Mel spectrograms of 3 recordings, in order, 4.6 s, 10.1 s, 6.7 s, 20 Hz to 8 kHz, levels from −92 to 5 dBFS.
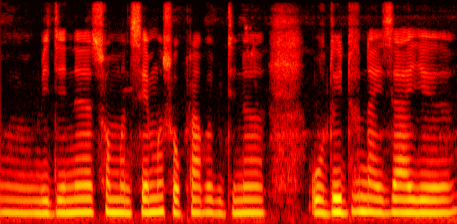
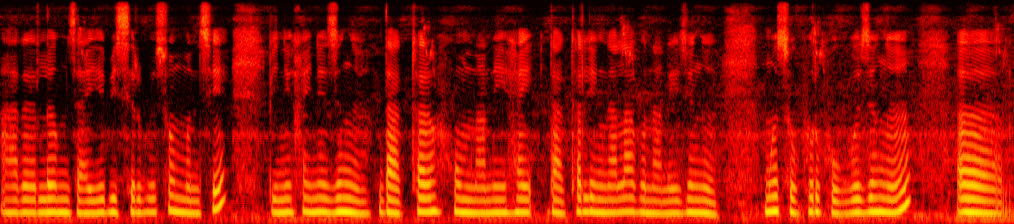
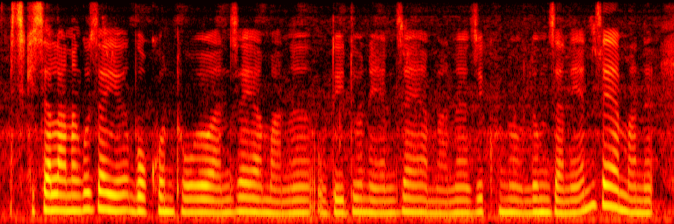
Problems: none marked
